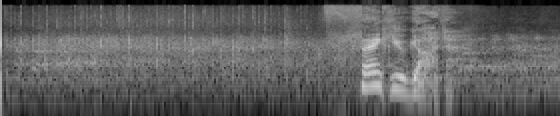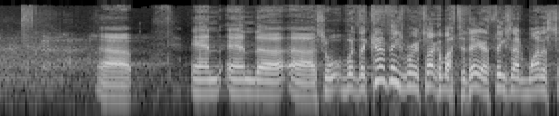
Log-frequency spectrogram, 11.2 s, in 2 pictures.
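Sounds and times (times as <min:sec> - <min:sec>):
laughter: 0:00.0 - 0:01.3, 0:04.4 - 0:07.0
applause from many hands: 0:00.0 - 0:04.0
speech: 0:03.6 - 0:04.6, 0:06.6 - 0:11.1.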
